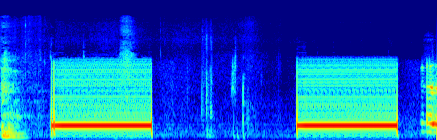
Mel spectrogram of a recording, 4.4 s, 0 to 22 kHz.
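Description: A telephone ringback tone as NRK P3 dials the number of a competition winner, a student chosen at random from a class: two loud, steady one-second buzzes separated by a pause of about a second and a half, with brief fragments of voice at the very start and end.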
